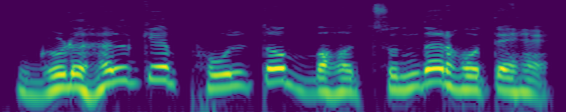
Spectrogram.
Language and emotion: Hindi, neutral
